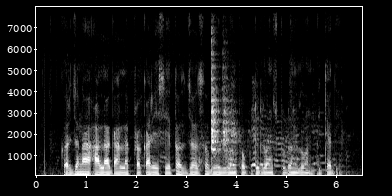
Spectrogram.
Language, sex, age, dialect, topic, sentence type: Marathi, male, 25-30, Northern Konkan, banking, statement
